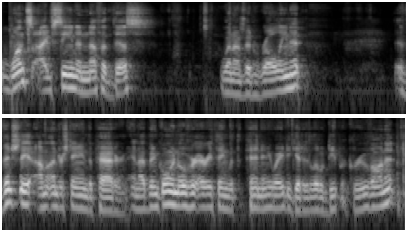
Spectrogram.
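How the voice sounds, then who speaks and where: Here a man talks at a very fast pace. His medium pitch shows ordinary variation. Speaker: craft hobbyist. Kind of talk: tutorial. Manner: casual, rambling.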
